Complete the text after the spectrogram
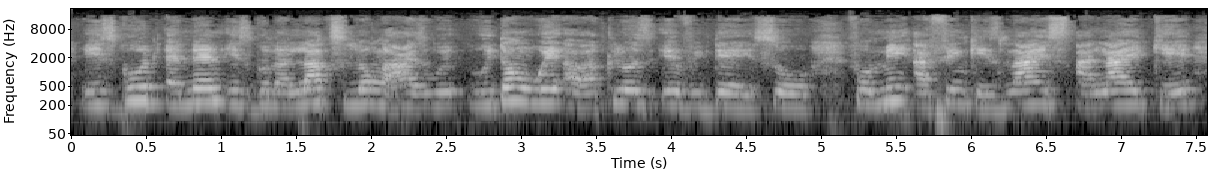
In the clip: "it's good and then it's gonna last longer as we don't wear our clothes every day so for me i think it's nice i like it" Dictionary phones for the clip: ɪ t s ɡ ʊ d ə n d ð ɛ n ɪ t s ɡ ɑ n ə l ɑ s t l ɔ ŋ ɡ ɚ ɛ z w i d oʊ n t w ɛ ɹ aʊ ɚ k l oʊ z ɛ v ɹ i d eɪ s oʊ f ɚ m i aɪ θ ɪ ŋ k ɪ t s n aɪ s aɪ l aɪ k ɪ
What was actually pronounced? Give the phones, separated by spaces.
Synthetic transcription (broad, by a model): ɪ t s ɡ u d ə n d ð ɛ n ɪ t s ɡ ɑ n ə l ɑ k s l ɔ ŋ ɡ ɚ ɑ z w i d oʊ n t w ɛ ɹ aʊ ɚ k l oʊ z ɛ v ɹ i d eɪ s oʊ f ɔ m i aɪ θ ɪ ŋ k ɪ t s n aɪ s aɪ l aɪ k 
